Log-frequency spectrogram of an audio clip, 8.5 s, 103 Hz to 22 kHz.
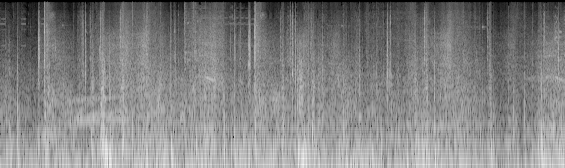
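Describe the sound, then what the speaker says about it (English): Javelin missiles exploding in the video game Call of Duty Black Ops 3: dense rolling blasts, booms and crackling gunfire in a loud, continuous barrage with no letup. "Javelin missiles incoming!"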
